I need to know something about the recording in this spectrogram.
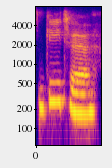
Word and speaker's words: Gita: Yeah, it's Gita. Gita, sorry.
